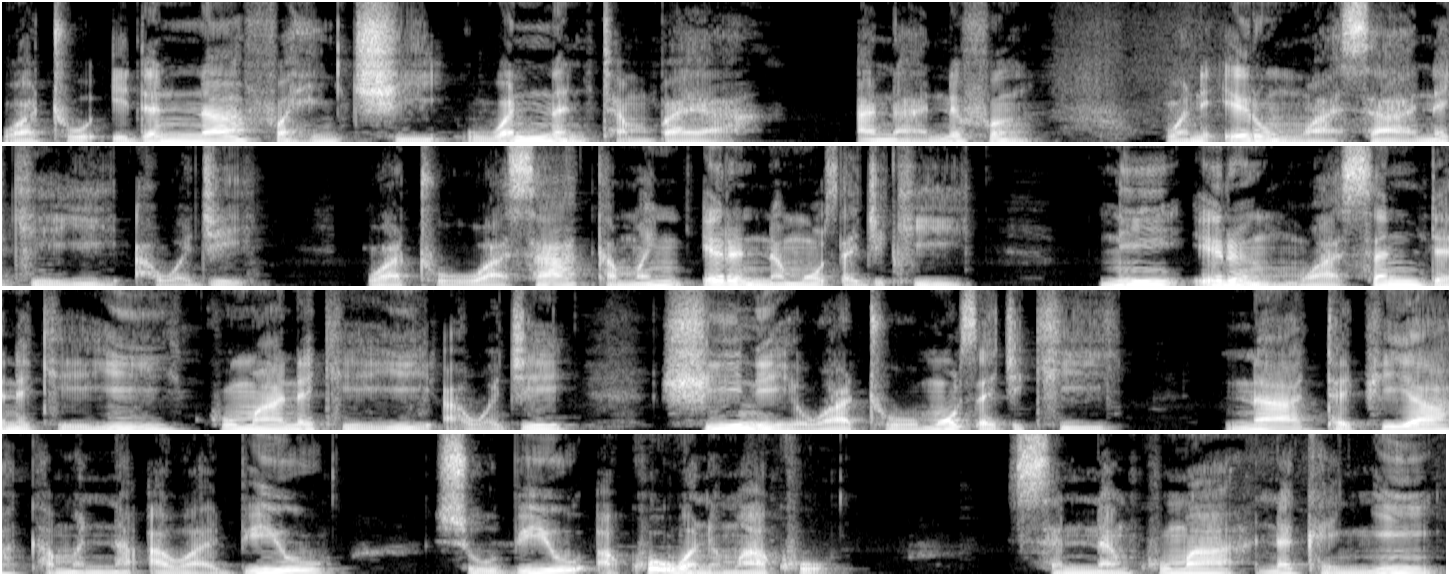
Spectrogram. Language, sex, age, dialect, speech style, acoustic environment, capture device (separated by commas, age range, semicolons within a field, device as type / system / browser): Hausa, male, 35-44, Nigeria - Kano, focused, nature, mobile / Linux / Chrome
